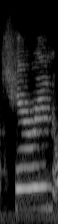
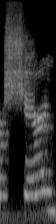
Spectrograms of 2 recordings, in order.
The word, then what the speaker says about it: Charon: And Charon, or Charon, depending on how you want to pronounce it, is Pluto.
